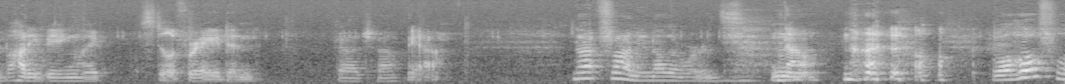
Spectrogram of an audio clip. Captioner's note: laughs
